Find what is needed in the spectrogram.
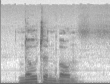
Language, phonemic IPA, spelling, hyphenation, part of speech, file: Dutch, /ˈnoːtə(n)boːm/, notenboom, no‧ten‧boom, noun, Nl-notenboom.ogg
- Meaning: nut tree, especially walnut tree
